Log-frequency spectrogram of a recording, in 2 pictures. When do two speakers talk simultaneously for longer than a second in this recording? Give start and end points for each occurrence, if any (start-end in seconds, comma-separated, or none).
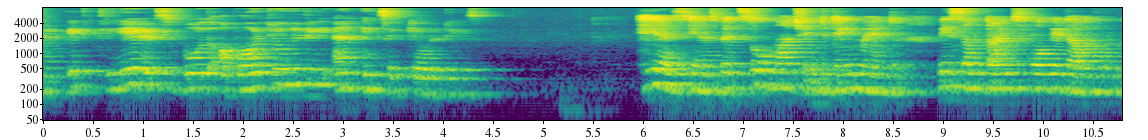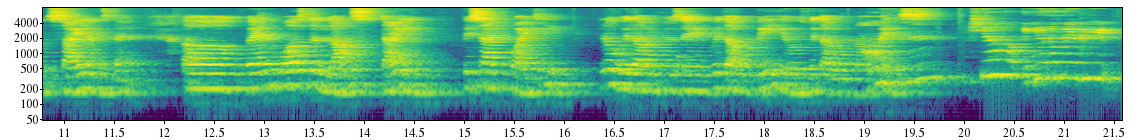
none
